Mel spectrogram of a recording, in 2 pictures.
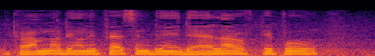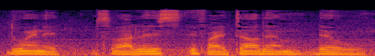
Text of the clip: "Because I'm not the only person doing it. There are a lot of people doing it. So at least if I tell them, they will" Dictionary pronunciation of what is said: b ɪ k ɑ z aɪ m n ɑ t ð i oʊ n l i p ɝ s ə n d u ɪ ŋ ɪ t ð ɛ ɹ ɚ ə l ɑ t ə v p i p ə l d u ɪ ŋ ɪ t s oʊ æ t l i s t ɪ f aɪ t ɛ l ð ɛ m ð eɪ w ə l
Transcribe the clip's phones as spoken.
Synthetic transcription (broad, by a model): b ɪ k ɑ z aɪ m n ɑ t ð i oʊ n l i p ɝ s ə n d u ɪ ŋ ɪ t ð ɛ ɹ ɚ ə l ɑ t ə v p i p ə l d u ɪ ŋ ɪ t s oʊ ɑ t l i s t ɪ f aɪ t ɛ l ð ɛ m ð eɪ w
